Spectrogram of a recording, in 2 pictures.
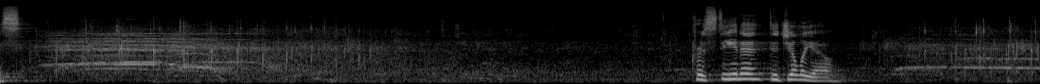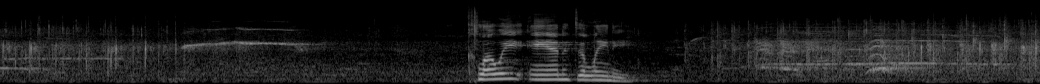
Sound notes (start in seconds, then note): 0.0 applause; 8.6 applause; 17.1 applause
